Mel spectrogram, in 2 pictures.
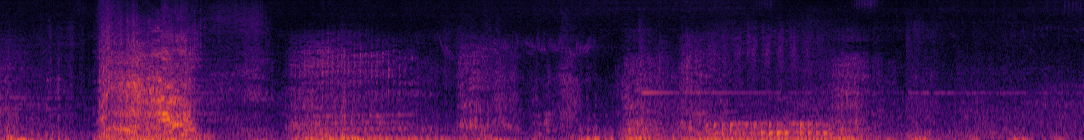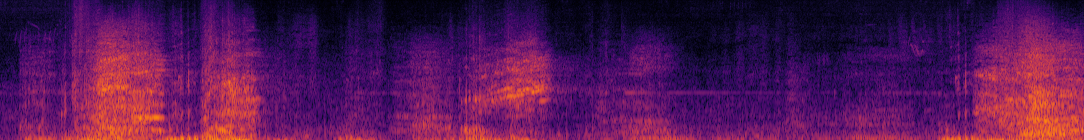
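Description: A large creature roars loudly.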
